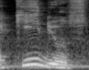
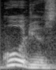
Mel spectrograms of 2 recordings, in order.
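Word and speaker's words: κύριος: Há um só senhor a palavra para senhor aqui na língua grega é quíos ou curios depende como se queira pronunciar um título que só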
